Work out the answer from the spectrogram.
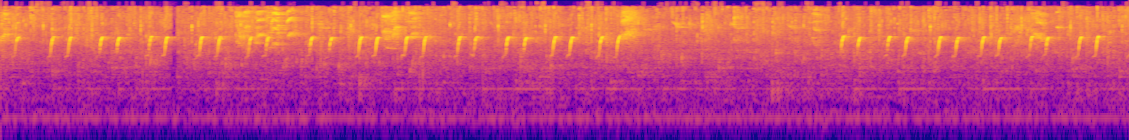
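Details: Prinia song used to encourage other birds to sing: long series of quick, high downward-sweeping chirps grouped in twos and threes, with hissing bursts of higher sound and a short gap midway.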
